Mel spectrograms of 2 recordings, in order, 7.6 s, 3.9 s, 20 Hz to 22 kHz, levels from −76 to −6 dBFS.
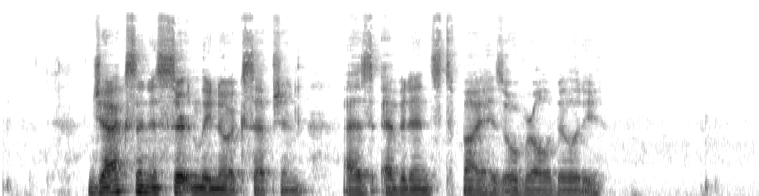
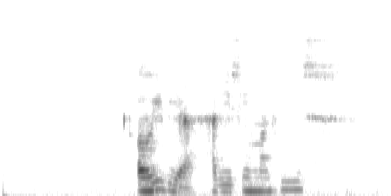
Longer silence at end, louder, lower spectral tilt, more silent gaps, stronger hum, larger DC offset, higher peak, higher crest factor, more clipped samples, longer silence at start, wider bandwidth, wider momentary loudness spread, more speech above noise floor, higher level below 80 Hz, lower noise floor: first, 1.6 s vs 0.5 s; first, -21 LUFS vs -42 LUFS; second, -5 dB/octave vs -6.5 dB/octave; neither; neither; neither; first, -2 dBFS vs -22 dBFS; about the same, 20 dB vs 22 dB; neither; first, 0.9 s vs 0.05 s; first, 16 kHz vs 14 kHz; second, 13 LU vs 18 LU; first, 45 dB vs 31 dB; first, -50 dBFS vs -72 dBFS; second, -66 dBFS vs -73 dBFS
